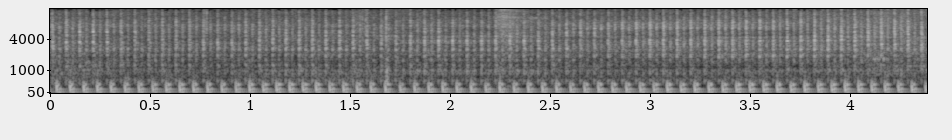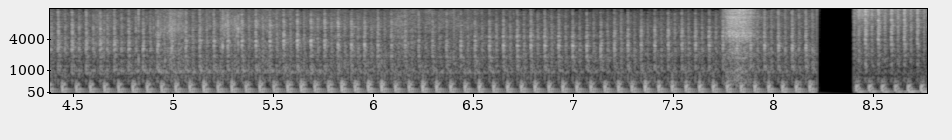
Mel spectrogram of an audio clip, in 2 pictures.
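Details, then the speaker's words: Modified Kawasaki KLX351 single-cylinder after hard riding on snow and ice, did not lock up: idle thumping about 214 per minute with a hard uneven clatter on each beat; engine knock, owner thinks not bottom end, possibly a failed cam chain tensioner. "Oh. That sounds awful. Well, guys, this could very well be the end of the KLX. I really can't tell what that is. It doesn't sound like it's bottom end."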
